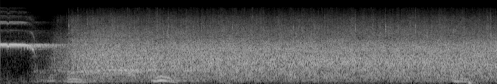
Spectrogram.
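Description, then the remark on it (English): A sharp referee-style whistle blows briefly at the start, ending a round while Clement Freud is speaking on the subject Beyond the Fringe, then is immediately swallowed by loud, sustained applause from an audience that continues to the end. “So, Clement Freud was then speaking again as the whistle went, gained that extra point.”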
